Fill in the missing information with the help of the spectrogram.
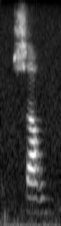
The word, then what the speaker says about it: Sharouh: actually, it's just my friends in France used to call me like this, but it's French. In French, it sounds different. It's pronounced Charou, and yeah, my friends and family sometimes call me like this, and.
